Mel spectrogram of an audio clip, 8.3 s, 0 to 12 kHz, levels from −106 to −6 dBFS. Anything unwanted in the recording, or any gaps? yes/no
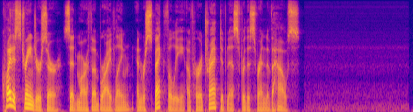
no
